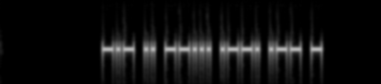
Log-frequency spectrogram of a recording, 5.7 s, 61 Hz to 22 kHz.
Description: Morse code, heard as a keyed tone, about 22 wpm, 700 Hz. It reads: KI7PWT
